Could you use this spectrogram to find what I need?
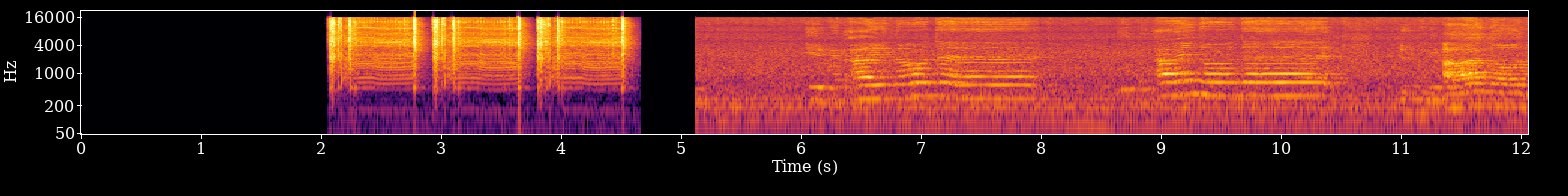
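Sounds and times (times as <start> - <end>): camera shutter clicks: 2.1 - 4.7.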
